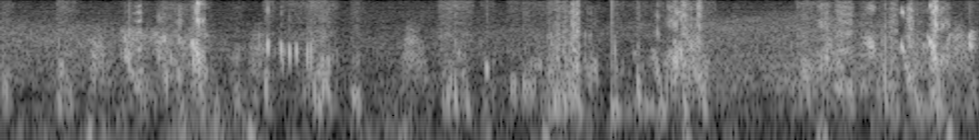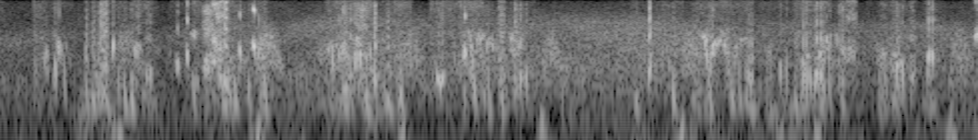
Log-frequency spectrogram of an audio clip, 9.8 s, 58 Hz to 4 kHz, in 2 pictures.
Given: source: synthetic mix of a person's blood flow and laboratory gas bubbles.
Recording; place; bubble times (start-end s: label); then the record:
Doppler ultrasound of blood flow; subclavian vein
0.00-0.09 s: bubbles
0.27-0.41 s: bubbles
0.59-1.07 s: bubbles
1.15-1.23 s: bubbles
1.32-1.70 s: bubbles
1.74-1.84 s: bubbles
2.19-2.47 s: bubbles
2.53-3.02 s: bubbles
3.05-3.58 s: bubbles
3.98-4.92 s: bubbles
5.06-5.26 s: bubbles
5.29-5.70 s: bubbles
5.74-6.28 s: bubbles
6.46-6.95 s: bubbles
7.04-7.57 s: bubbles
8.04-9.18 s: bubbles
9.22-9.62 s: bubbles
9.75-9.79 s: bubbles
From the record:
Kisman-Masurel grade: 343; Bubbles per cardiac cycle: rolling drumbeat, 9 or more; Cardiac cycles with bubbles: 100%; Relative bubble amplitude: loud (0.450 to 0.775); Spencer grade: 3 (all of the cardiac periods contain showers or single bubble signals, but not dominating or overriding the cardiac motion signals); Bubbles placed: anywhere in the cardiac cycle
